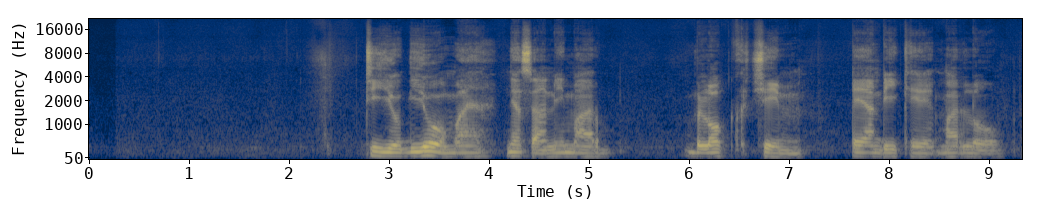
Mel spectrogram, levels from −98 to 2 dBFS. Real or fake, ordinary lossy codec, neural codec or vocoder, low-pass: fake; none; codec, 44.1 kHz, 3.4 kbps, Pupu-Codec; none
